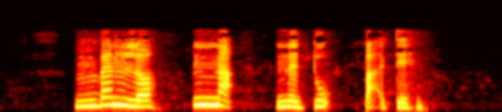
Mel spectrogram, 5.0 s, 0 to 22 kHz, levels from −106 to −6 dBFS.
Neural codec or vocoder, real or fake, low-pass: none; real; 7.2 kHz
